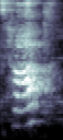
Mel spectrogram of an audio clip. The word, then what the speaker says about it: takk: Talk is spelled Takk.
